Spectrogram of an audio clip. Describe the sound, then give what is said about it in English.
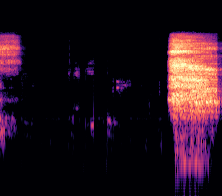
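During a guided breathing exercise, an airy breath is followed by a near-silent hold with a few faint small sounds. A loud inhaled breath follows near the end. “So breathe in and hold.”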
